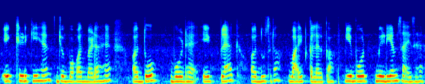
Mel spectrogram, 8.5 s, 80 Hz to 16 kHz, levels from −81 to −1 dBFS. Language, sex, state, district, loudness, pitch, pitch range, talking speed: Hindi, female, Bihar, Kishanganj, -22 LUFS, 210 Hz, 200-220 Hz, 160 wpm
